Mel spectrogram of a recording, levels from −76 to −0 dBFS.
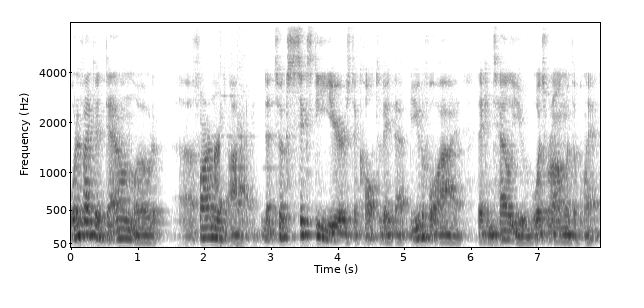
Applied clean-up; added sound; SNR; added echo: neural separator model SepFormer DNS4.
